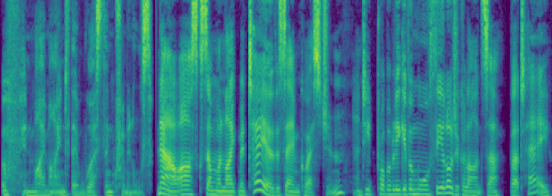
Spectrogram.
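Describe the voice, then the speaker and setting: A woman playing a principled, earnest space explorer and leader in a video game, a husky voice and articulate, formal delivery. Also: sits low, expressive, normal speed, hardly any pauses, no room sound. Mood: indignant. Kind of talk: scripted video game companion dialogue.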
